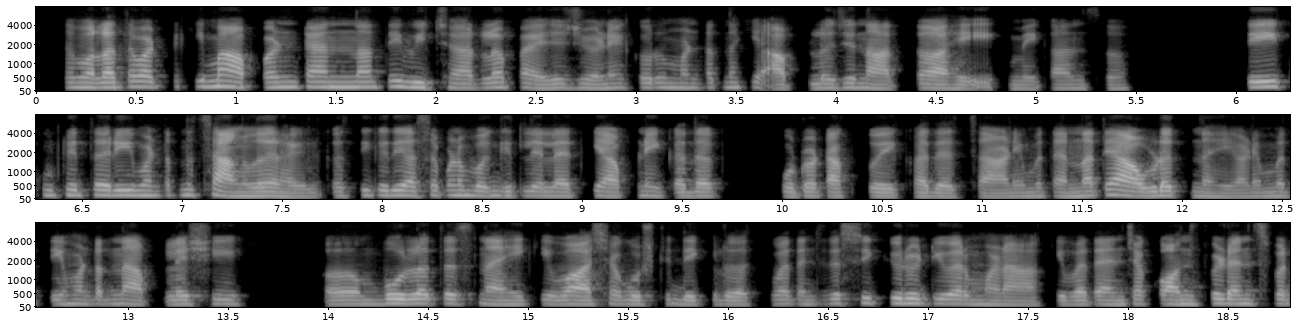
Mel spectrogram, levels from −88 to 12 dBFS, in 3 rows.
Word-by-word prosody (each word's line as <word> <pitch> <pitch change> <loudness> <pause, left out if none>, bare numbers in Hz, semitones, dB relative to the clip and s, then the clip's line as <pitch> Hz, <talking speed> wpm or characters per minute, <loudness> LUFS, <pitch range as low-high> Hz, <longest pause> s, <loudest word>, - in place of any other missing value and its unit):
तर - - -5
मला 170 0 +6
तर 190 - 0
वाटतं, 190 +1 0
की 200 - -4
मग 200 0 +4
आपण 180 0 +4
त्यांना 180 -1 +3
ते 195 - 0
विचारलं 165 -2 0
पाहिजे, 150 -2 -1
जेणेकरून 155 +3 -4
म्हणतात 160 +1 -8
ना, 175 - -5
की 180 - -8
आपलं 145 +2 -1
जे 160 +2 -4
नातं 145 0 0
आहे 135 -2 +3
एकमेकांचं, 130 0 -9 0.6
ते 185 +1 +7
कुठेतरी 175 0 +1
म्हणतात 175 0 -2
ना, 185 - -3
चांगलं 150 -5 +6
राहील. 130 -2 -2
कधी-कधी 170 +3 -2
असं 165 +1 0
पण 175 0 -1
बघितलेलं 155 -1 -1
आहे, 145 - +1
की 160 - +2
आपण 145 +2 +1
एखादा 145 0 0 0.3
फोटो 150 0 -1
टाकतो 140 0 -1
एखाद्याचा 130 -1 -2
आणि 125 +2 +1
मग 140 - -6
त्यांना 140 +2 +1
ते 190 - +2
आवडत 155 -1 +6
नाही 130 -3 -5
आणि 125 +1 -5
मग 145 +2 -5
ते 150 - -2
म्हणतात 155 -1 -4
ना, 150 - +3
आपल्याशी 145 +2 -2 0.4
अ, - - -4 0.2
बोलतच 160 0 +2
नाही 140 -2 +1
किंवा 145 -1 +2
अशा 140 +2 +1
गोष्टी 140 +1 -5
देखील 140 0 -4
होतात 130 -1 -1
किंवा 150 0 -4
त्यांच्या 145 +2 -6
सिक्युरिटीवर 165 -2 0
म्हणा 130 -3 -1
किंवा 140 +1 -2
त्यांच्या 140 +1 -2
कॉन्फिडन्सवर 155 +1 +1
150 Hz, 205 wpm, -25 LUFS, 140-165 Hz, 0.6 s, ते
